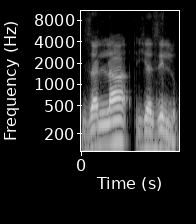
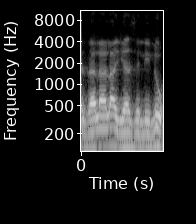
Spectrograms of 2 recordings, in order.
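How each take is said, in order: First: "ذل یذل" as ZAL-la ya-ZIL-lu, very slowly; flowing contracted pronunciation. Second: "زلل یذلل" as za-la-la ya-zli-lu; every l separate in "زلل یذلل"; uncontracted pronunciation. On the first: Teacher models the answer, "ذل یذل" as ZAL-la ya-ZIL-lu, slow. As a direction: hold the doubled l in "ذل یذل". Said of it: "فلو میں یہ کیا بنے گا". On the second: Teacher sets the exercise, "زلل یذلل" as za-la-la ya-zli-lu. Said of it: "ضرب یضرب کے وزن پر بنتا ہے". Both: Shown as a demonstration.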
